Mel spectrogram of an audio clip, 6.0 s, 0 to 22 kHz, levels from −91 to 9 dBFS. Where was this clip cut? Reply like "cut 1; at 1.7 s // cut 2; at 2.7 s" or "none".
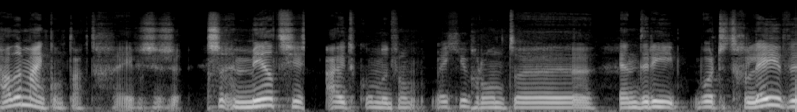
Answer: cut 1; at 1.6 s // cut 2; at 2.3 s // cut 3; at 2.9 s // cut 4; at 3.5 s // cut 5; at 4.7 s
